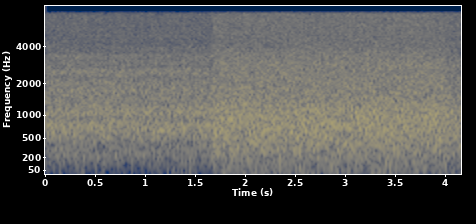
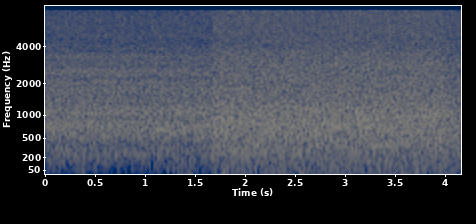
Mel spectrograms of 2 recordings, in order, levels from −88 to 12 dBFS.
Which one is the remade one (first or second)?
second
